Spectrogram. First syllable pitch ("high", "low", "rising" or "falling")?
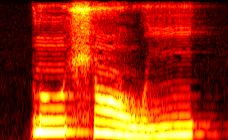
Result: high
